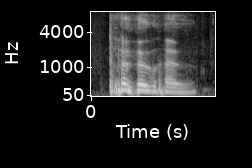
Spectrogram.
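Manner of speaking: loud, put-on character cackle. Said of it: "It's just laughter noise".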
